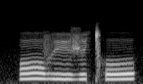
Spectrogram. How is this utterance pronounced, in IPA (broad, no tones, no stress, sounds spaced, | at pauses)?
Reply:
ɔː v yː ʒ y ǀʰ o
